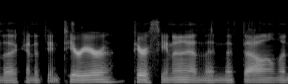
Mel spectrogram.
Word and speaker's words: Teresina: Brazil, Teresina.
